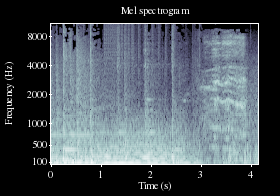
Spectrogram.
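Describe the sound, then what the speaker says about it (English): Horses in a stall whinny and scream loudly in repeated, overlapping calls, close by, followed by a shorter high neigh near the end. "Stella and Stanley are having a fit because I'm not in the stall with them. So listen to them screaming."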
